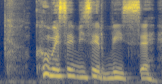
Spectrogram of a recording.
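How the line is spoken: Exclaiming. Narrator (Italian): esclamò Cesare

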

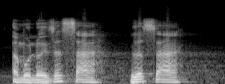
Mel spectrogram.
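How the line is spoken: Laughing. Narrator (Vietnamese): Lý Mấy Ngàn bật cười

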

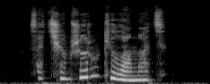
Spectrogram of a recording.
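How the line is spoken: Whisper. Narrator (Russian): прошептала

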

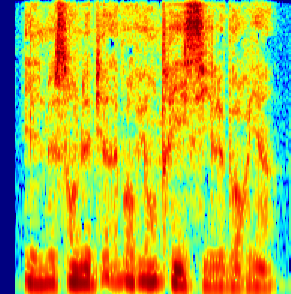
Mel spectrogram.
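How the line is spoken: Murmured. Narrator (French): murmura-t-elle

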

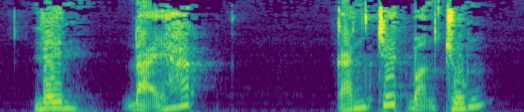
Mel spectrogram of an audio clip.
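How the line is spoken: Loud shout. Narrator (Vietnamese): Ông ta cao giọng quát

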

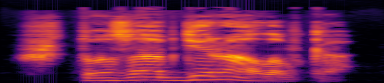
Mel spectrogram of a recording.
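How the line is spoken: Mutter. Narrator (Russian): пробормотал он

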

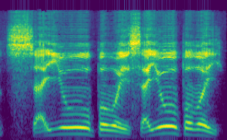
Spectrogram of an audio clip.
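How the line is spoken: Shouted while laughing. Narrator (Russian): крикнул он, смеясь

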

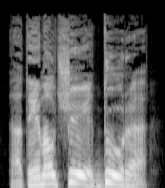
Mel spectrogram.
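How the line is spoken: Angry bark, father. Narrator (Russian): рявкнул на нее отец

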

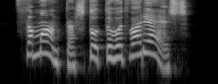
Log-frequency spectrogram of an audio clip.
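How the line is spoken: Loud shout. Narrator (Russian): Кэлин громко выкрикнув имя девушки

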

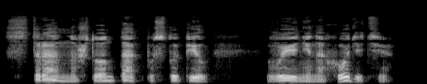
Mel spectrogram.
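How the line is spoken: Very calm, subtle undertone. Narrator (Russian): Голос Пуаро звучал очень спокойно, но в нем было нечто такое

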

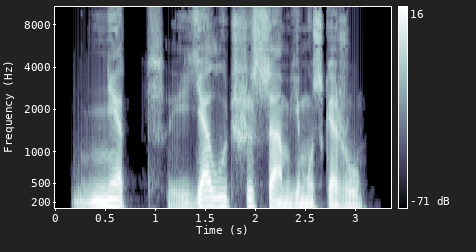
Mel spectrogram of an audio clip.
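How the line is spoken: Uncertain reply. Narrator (Russian): неуверенно ответил Лужин-старший

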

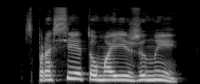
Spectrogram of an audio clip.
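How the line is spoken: Chuckled. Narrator (Russian): хохотнул тот

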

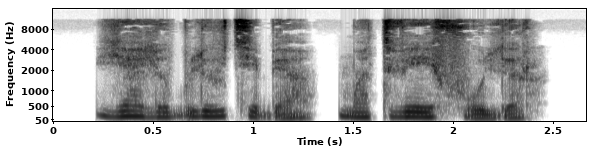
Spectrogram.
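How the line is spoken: Even quieter whisper. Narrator (Russian): еще тише прошептала я

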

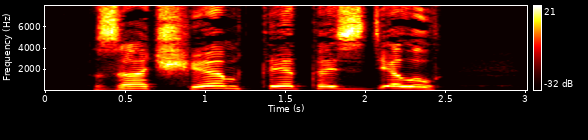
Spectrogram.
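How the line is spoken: Angry shout. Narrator (Russian): закричала на него Эшли

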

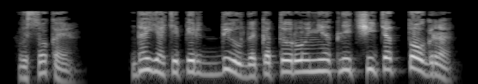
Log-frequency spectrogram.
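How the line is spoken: Exclaiming. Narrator (Russian): воскликнула Светлая

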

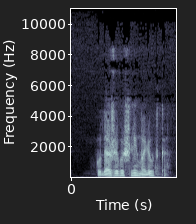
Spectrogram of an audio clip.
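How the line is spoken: Caring young man's question. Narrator (Russian): спросил заботливо юноша

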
